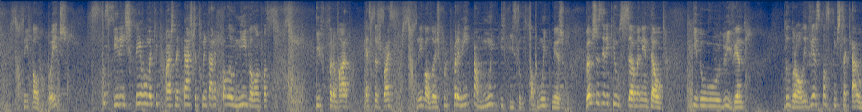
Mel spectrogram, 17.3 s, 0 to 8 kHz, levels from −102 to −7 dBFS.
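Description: From 0.0 to 4.46 s, and again from 5.21 to 10.73 s, the sound is chopped by the voice detector. Quieter stretches keep dropping out and getting swapped for a synthetic hiss, more than two seconds of it in each span, so the audio stutters and the background flickers between real and fake. The likely cause is the sender's detector toggling transmission on and off.

At 11.27 to 11.72 s you get comfort noise in place of the background. The real room tone, sitting about 20 dB under the loud parts, gives way to a flat, featureless hiss at nearly the same level, likely because the sender paused and the receiver filled the gap.

A short chop follows at 12.23 to 12.56 s. Comfort noise comes back at 13.25 to 13.85 s and 14.90 to 15.68 s, the second of those about 1 dB louder than the real background. A final chop lands at 16.40 to 17.03 s.

Throughout, nothing above 8 kHz comes through, which fits a G.722 call codec.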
